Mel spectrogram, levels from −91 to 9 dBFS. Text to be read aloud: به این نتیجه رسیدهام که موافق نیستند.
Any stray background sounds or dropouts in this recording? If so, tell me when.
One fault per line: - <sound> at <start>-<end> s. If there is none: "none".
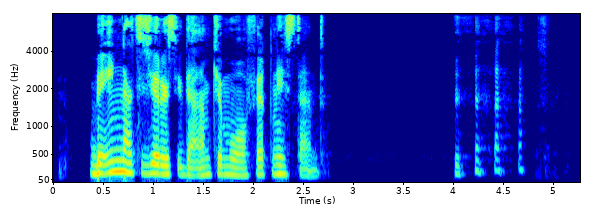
- laugh at 4.0-4.7 s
